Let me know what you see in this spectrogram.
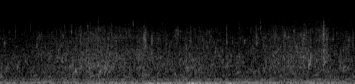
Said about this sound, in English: Maybe you can hear the water, the sounds of the water up with the rocks.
